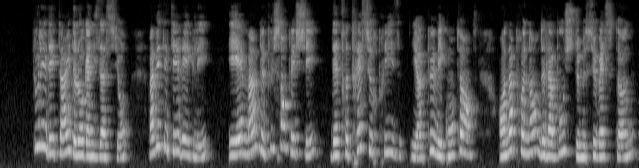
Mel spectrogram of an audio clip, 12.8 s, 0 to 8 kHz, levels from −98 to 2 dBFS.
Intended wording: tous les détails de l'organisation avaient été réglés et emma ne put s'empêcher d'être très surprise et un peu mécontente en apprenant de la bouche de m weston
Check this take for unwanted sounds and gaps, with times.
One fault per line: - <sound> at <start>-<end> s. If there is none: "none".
none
